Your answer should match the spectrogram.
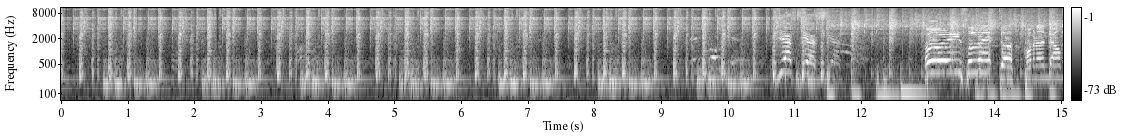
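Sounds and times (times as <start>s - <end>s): fast breakbeat drums: 0.0s - 15.0s.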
